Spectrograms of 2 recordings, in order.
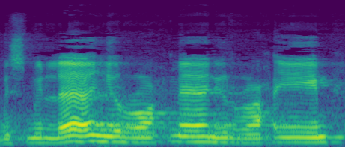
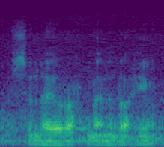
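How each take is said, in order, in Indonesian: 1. Frasa itu diucapkan dengan keras dan jelas. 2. Frasa itu diucapkan dengan lembut dan pelan. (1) "yang bismillah dikencengin" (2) "bismillahnya pelan-pelan"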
